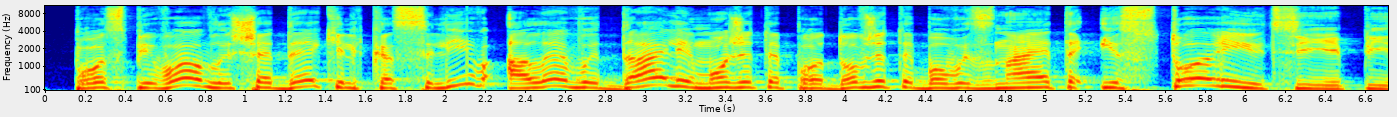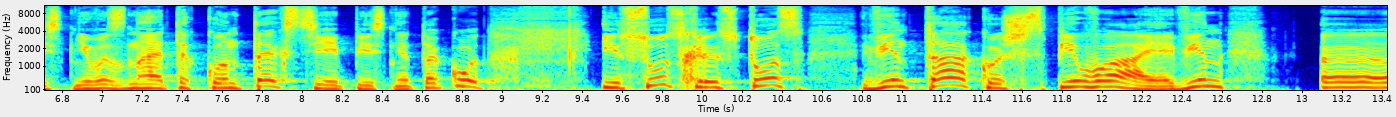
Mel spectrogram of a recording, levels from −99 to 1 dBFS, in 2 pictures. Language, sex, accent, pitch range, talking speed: Ukrainian, male, native, 155-220 Hz, 130 wpm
